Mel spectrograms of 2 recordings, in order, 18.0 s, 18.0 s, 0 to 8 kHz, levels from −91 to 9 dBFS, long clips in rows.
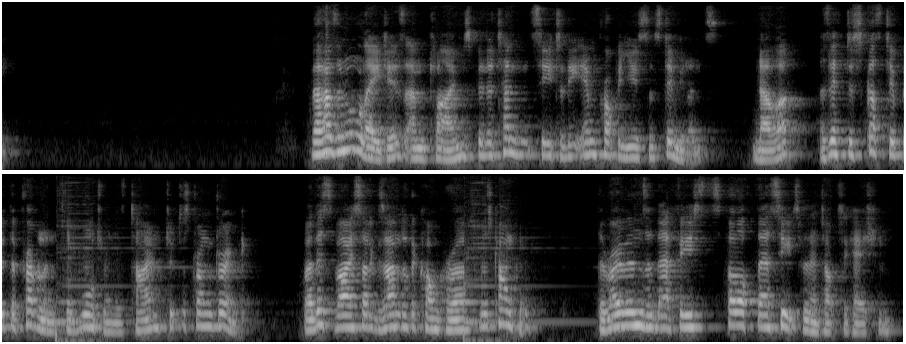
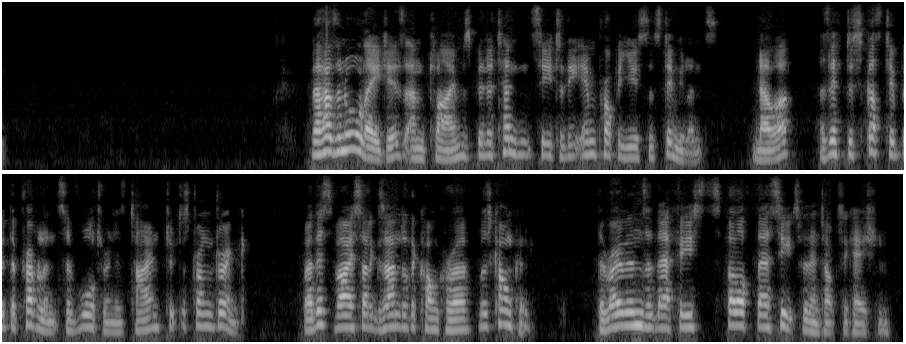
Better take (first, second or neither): second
